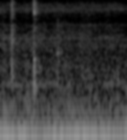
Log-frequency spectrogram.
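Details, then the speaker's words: Bosch pyrolytic self-cleaning oven with normal (non-LED) bulb: two crisp relay clicks when the light is switched on, but the lamp stays dark even with a new, tested bulb; the control board's lamp circuit has failed. "And whenever I turn on the light, for example, it doesn't want to light up."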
